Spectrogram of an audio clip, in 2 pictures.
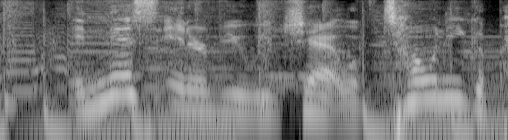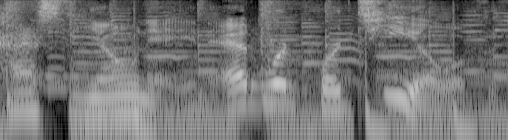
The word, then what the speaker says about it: Gapastione: All of the Americans say Gapastone. So, but I like the Italian with the hands up in the air. That's great. Gapastione.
